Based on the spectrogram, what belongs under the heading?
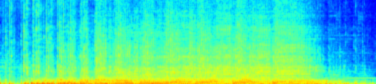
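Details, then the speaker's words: Honda Serial One, the first Honda car imported to the US, after full restoration, started cold on choke: a small twin settles into a steady, even putter at fast idle with no knocks or misses. It runs like new. "looks like new and it sounds like new that's what we're shooting for here for the very first one lives again"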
